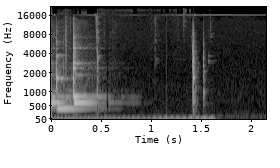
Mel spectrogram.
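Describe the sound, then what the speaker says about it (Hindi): A phone rings with a few bright, chiming electronic tones in quick bursts, first loud and then briefly again, fading to near silence at the end. "तुम्हारा फोन रिंग हो रहा है"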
